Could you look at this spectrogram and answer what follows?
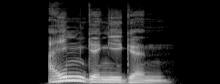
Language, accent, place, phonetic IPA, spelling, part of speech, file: German, Germany, Berlin, [ˈaɪ̯nˌɡɛŋɪɡn̩], eingängigen, adjective, De-eingängigen.ogg
- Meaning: inflection of eingängig: 1. strong genitive masculine/neuter singular 2. weak/mixed genitive/dative all-gender singular 3. strong/weak/mixed accusative masculine singular 4. strong dative plural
